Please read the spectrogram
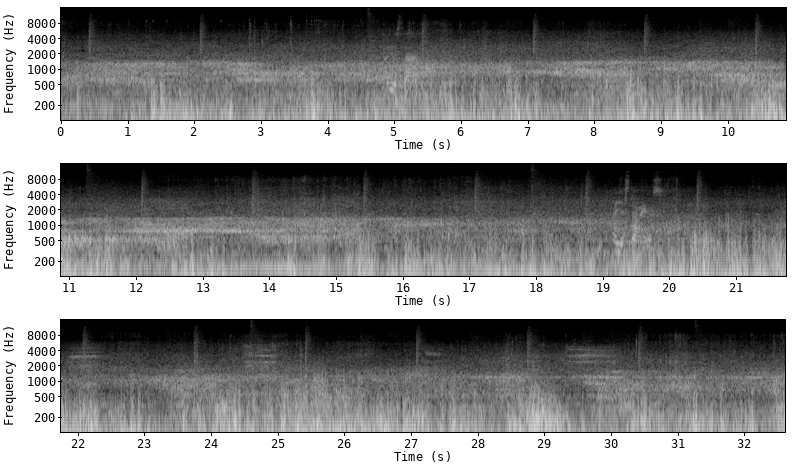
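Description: Wind buffeting the microphone while a Penn spinning reel is cranked under load, reeling in a hooked stingray.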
